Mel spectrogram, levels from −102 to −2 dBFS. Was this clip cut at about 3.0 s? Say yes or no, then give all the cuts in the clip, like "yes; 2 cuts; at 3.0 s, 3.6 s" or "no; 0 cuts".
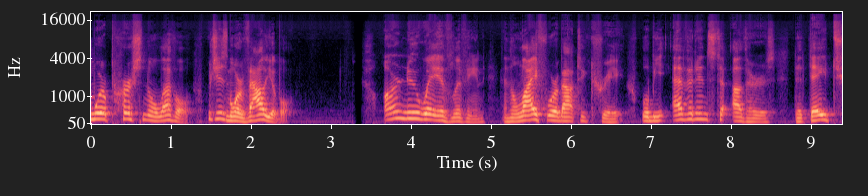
no; 1 cut; at 1.7 s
